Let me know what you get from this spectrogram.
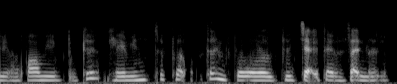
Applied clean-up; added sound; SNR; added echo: neural diffusion model UNIVERSE++.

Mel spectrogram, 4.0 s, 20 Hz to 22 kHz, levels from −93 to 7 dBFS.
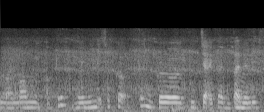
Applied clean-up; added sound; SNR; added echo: none; Train; 12 dB; none.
